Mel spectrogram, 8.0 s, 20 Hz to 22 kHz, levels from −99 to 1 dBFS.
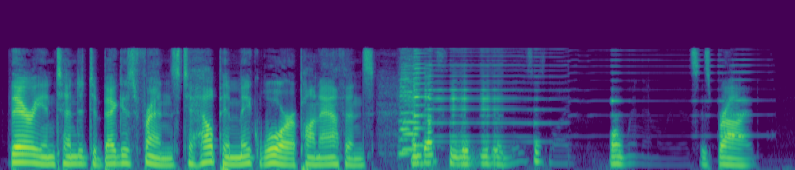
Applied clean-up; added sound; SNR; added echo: neural mask model RNNoise.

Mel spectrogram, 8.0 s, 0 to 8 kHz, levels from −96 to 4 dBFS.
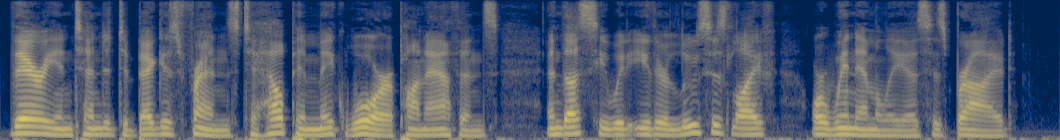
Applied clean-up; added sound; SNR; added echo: none; none; none; none.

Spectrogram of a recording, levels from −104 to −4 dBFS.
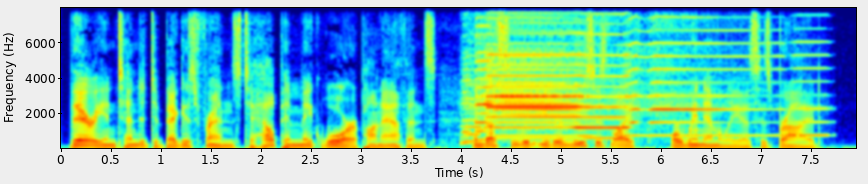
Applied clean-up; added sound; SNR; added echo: none; Harmonica; -2 dB; none.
